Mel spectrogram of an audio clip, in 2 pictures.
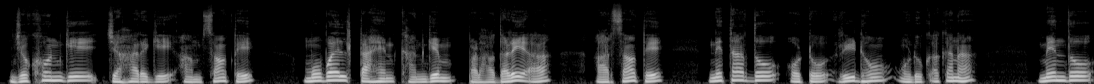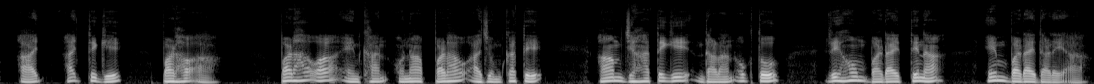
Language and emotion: Santali, neutral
